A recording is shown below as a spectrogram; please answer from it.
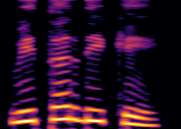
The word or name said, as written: ವಿತರ್ದಿಕೆ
